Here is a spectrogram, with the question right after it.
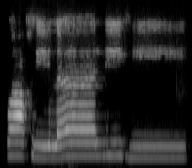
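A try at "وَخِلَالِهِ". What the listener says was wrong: Wa, kedengarannya fa ya. Wa, bukan fa. Wa.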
